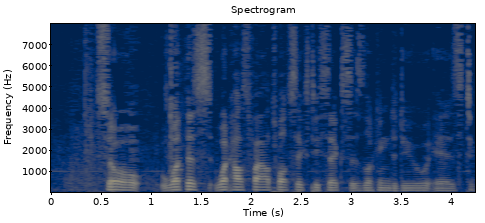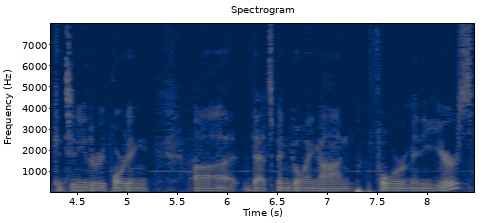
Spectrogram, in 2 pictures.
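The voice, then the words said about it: Voice in poor condition. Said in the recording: “My voice isn't necessarily friendly with me this morning”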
